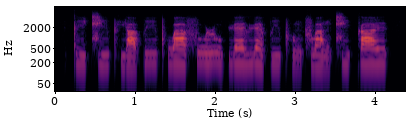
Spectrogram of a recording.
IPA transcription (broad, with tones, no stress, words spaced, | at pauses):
t̪i˨˩t͡ɕi˨˦pʰjä˨˩ pi˦pʰwä˦ fu˦ɻu˥˨pɥɛ˦lɥɛ˥˨ pi˦pʰʊ˨ŋʈ͡ʂwa˥˨n t͡ɕi˦ka˦ɪ̯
